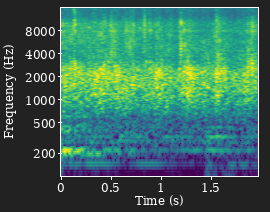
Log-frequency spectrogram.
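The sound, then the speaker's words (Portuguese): A crowd claps steadily for about two seconds, applauding the Lord, a dense, even wash of applause at moderate volume with no voices standing out. “Pode aplaudir o Senhor aí?”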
